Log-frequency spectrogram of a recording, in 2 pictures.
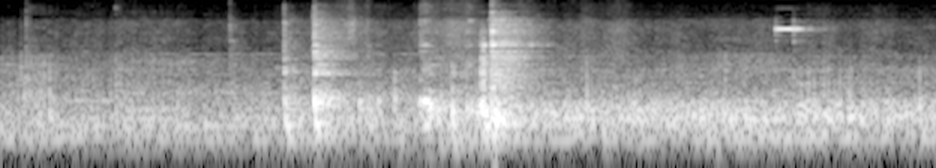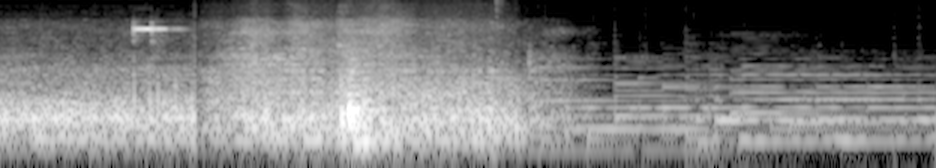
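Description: A glass pan lid set onto a frying pan with a few clinks and knocks, then two short high beeps from the induction hob's touch controls, and one more knock later on, over a steady hiss. The live sound stops about ten seconds in.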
